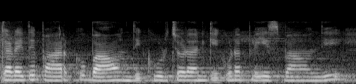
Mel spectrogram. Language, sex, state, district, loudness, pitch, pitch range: Telugu, female, Telangana, Hyderabad, -17 LUFS, 190 Hz, 185-200 Hz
